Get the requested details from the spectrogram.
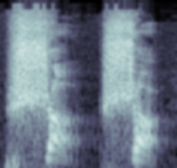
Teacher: देखिए ये स और ये स, इन दोनों स का उच्चारण एक जैसा एक समान होता है, ठीक है ना। तालव्य श, जीभ जो है ना तालु के ऊपर जाता है तब आवाज निकलता है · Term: तालव्य ष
